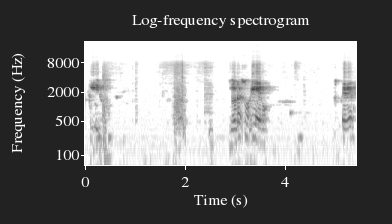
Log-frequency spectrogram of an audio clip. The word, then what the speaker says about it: Peirce: Y eso lo hizo un filósofo que se llama, el nombre escrito sería Pierre, P-I-E-R-C-E, Pierre Peirce, ¿verdad? Sería la pronunciación correcta, no la pronunciación española, Peirce.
